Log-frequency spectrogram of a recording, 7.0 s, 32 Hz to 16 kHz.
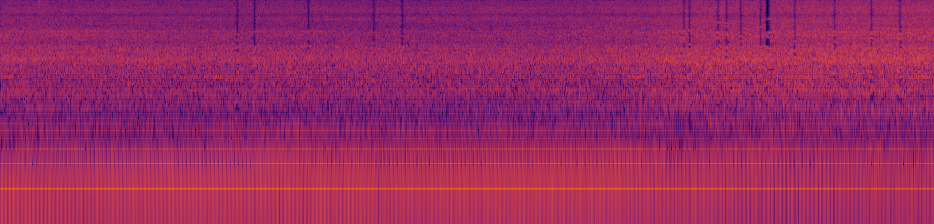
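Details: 2004 Chevrolet Impala after fuel pump replacement; the intermittent pump had left it dead in winter. It fired right up into a smooth, even petrol idle with a steady low hum, no stumbles, ticks or pump whine: healthy.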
